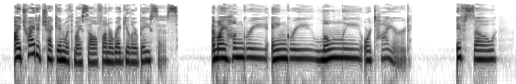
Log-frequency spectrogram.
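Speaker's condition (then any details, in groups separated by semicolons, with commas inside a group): No condition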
